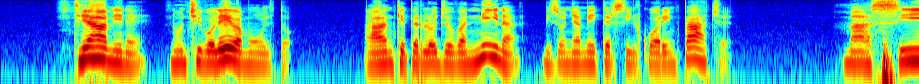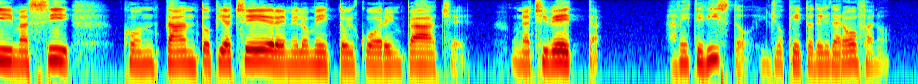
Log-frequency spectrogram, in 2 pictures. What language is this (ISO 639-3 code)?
ita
